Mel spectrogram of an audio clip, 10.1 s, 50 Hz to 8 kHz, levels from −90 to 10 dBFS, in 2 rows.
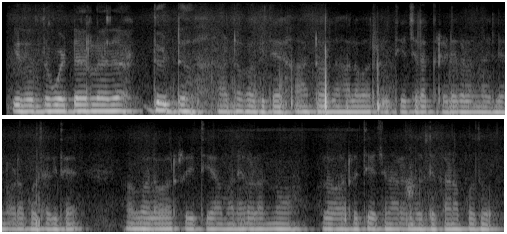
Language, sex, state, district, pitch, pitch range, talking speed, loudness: Kannada, male, Karnataka, Gulbarga, 140 Hz, 135-145 Hz, 130 wpm, -27 LUFS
